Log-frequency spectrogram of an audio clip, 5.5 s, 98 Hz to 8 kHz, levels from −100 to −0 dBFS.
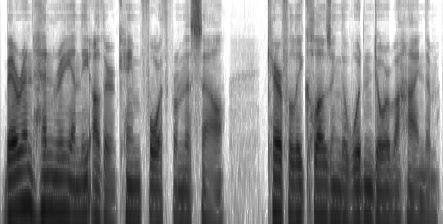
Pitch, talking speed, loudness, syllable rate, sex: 100 Hz, 185 wpm, -18 LUFS, 5.2 syllables/s, male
